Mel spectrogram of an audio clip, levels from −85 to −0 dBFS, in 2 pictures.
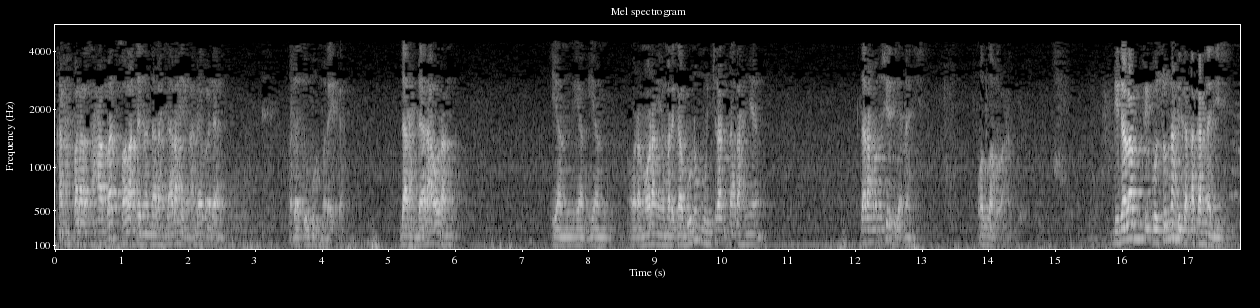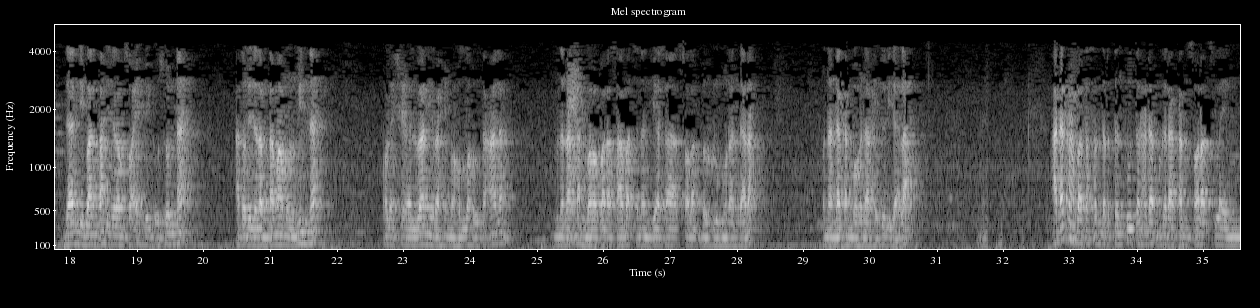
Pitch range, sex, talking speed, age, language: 95-115 Hz, male, 125 wpm, 50-69, Malay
